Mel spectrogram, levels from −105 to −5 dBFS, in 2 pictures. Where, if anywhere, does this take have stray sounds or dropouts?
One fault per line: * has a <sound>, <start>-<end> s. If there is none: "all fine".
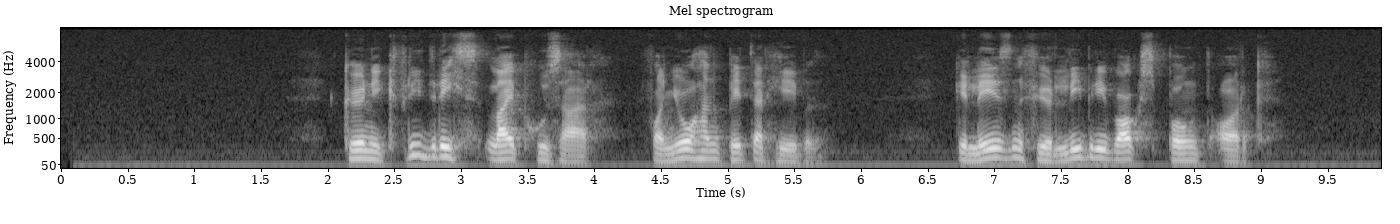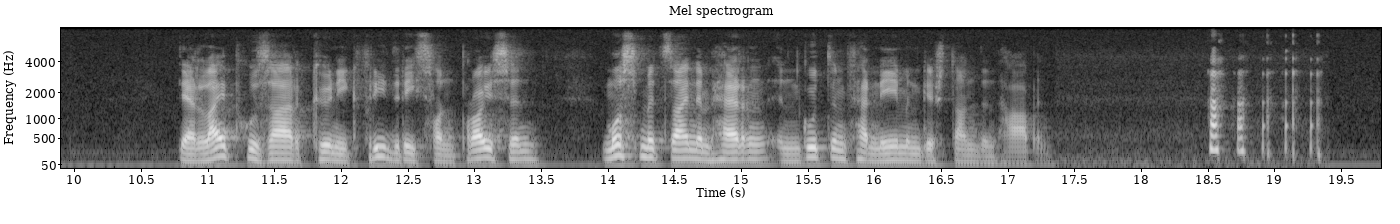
* has a laugh, 18.5-19.4 s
